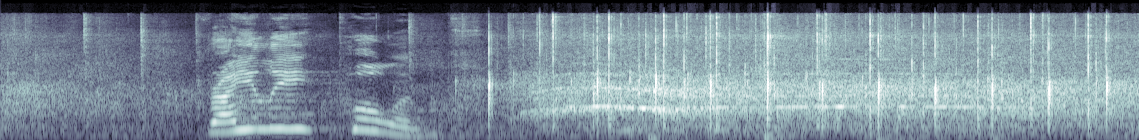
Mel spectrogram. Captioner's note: audience applauding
